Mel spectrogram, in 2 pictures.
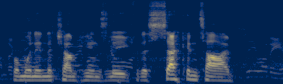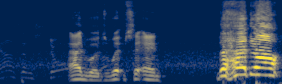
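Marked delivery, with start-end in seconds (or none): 5.0-5.7 loud high cry at the header; alarmed shout. Real, not acted. Manager watching a late header, shouting. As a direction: yell as the ball is headed.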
